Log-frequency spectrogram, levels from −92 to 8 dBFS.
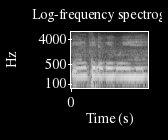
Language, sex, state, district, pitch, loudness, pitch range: Hindi, female, Chhattisgarh, Balrampur, 195 Hz, -12 LUFS, 190-195 Hz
